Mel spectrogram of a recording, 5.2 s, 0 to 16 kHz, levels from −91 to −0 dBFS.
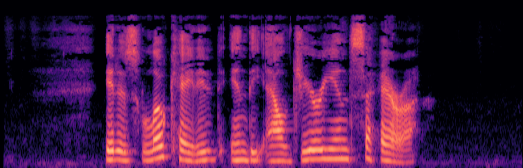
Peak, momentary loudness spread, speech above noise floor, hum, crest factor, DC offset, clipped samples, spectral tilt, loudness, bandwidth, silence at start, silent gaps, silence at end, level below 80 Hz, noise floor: -2 dBFS; 7 LU; 46 dB; none; 20 dB; under 0.1%; under 0.1%; -3.5 dB/octave; -21 LUFS; 11.5 kHz; 1.05 s; none; 1.05 s; -62 dBFS; -66 dBFS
